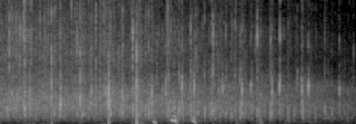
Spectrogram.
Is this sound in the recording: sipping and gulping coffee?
no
